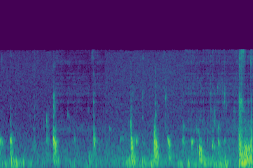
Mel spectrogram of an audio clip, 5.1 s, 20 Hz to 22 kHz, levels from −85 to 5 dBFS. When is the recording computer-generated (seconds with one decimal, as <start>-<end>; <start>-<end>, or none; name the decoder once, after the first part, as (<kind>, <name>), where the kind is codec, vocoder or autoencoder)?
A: 1.1-2.1 (codec, HILCodec); 3.7-5.1

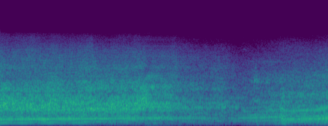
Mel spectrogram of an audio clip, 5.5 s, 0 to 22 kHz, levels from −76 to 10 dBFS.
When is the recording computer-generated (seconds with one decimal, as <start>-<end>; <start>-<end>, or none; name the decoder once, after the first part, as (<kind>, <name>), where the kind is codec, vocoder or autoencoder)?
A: 2.4-2.9 (codec, ZipCodec)

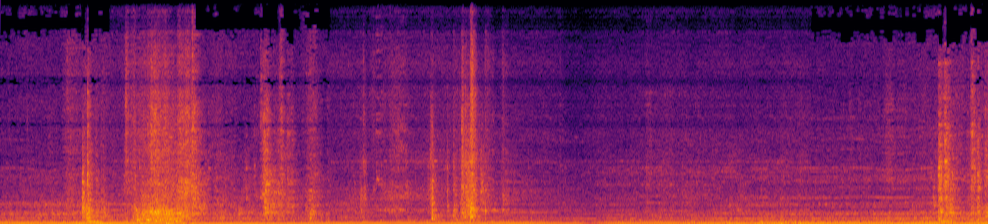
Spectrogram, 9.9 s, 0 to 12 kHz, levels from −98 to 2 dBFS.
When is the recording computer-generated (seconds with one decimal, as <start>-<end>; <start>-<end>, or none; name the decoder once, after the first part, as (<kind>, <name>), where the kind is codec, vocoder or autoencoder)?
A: 1.1-1.9 (codec, SNAC); 3.3-8.1

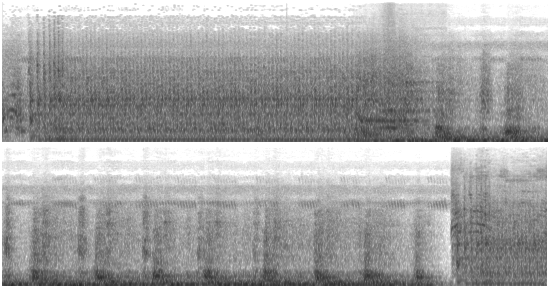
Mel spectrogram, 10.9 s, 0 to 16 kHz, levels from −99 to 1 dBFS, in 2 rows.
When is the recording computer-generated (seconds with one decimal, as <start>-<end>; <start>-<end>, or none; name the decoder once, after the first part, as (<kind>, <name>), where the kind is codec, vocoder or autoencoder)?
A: 2.5-7.2 (vocoder, BigVGAN v2); 9.2-10.9

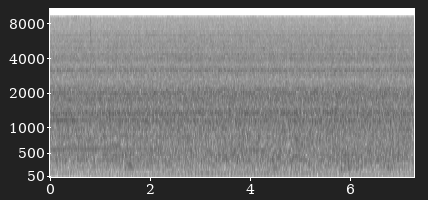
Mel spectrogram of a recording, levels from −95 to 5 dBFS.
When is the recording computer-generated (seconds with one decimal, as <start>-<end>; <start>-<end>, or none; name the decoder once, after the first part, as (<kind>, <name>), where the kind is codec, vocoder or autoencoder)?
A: 2.6-5.3 (vocoder, BigVGAN v2)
